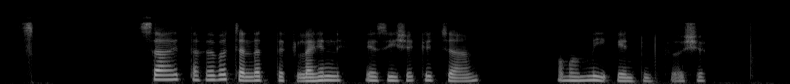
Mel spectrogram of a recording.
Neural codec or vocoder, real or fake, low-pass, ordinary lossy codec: codec, 16 kHz, 0.3 kbps, FocalCodec; fake; 7.2 kHz; Opus, 24 kbps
